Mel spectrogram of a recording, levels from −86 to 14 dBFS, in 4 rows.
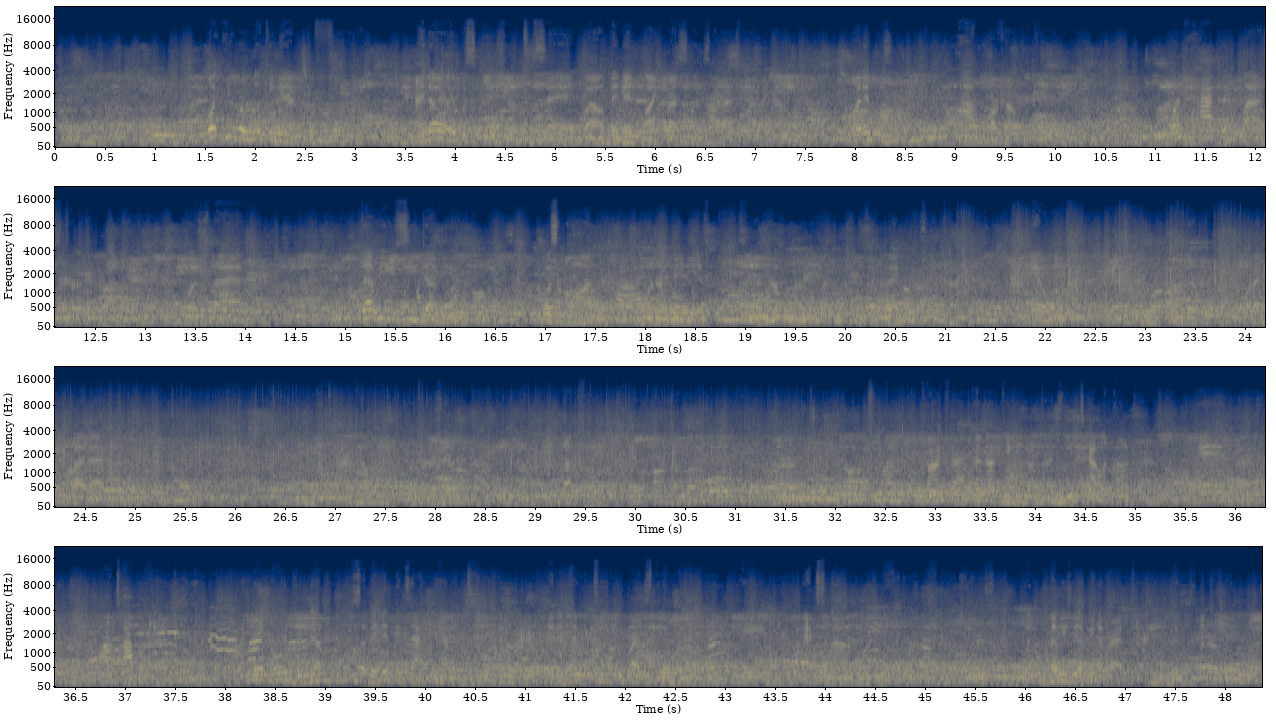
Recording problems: murmuring crowd; very loud; throughout; 4 dB above the speech

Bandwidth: 15.5 kHz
